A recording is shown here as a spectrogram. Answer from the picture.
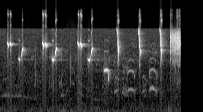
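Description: Small bird calling: a short chirping phrase with quick pitch glides, repeated three times, then a run of lower, arched whistled notes. A brief hiss near the end cuts off suddenly.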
